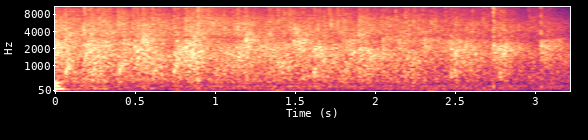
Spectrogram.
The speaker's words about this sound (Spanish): Un aplauso al Señor.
